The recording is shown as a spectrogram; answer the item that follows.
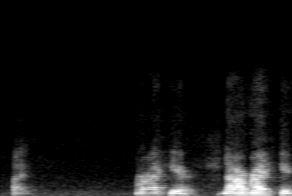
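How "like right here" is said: lowered voice, much quieter. Speaker worried about talking too loud, trying a lowered voice. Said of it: "I need to like lower where my voice is".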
